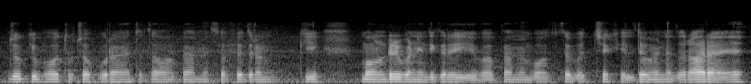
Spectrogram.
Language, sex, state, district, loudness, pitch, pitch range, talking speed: Hindi, male, Bihar, Purnia, -21 LUFS, 115 Hz, 110-115 Hz, 245 wpm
